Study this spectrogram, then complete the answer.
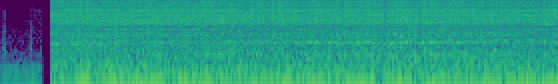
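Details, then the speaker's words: Freshly rebuilt engine, reassembled and running pretty good, then sounding loud and weird: thin tinny metallic rattle throughout a busy engine note, source unknown; owner pulled and cut open the oil filter to check. "in person it's definitely making like a tinny um rattly noise of some sort i don't know it scared me it scared me"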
